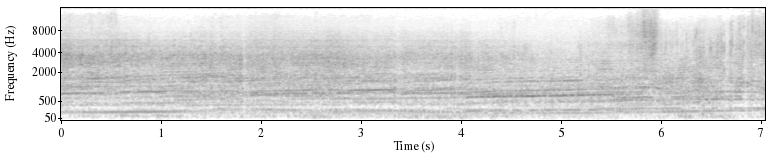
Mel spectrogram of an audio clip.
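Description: DTM touring race cars lapping the sunny Valencia circuit in Spain in 2010, several engines droning and shifting pitch together at a steady loud level, a dense layered roar with no break and no voices.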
